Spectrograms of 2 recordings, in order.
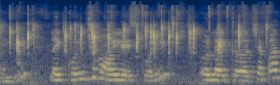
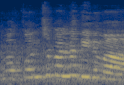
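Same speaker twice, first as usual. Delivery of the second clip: high, slow, soft pleading; acted coaxing plea; 10 semitones higher, 7 dB quieter than usual. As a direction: coax them plaintively to eat a little. Staged coaxing to eat. (బతిమాలుతున్నట్టు నటిస్తూ)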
